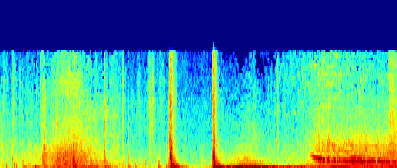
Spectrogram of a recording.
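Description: A car in the Mafia Definitive Edition video game pulls away with a loud engine rev and tire screech, joined by sharp gunshot-like cracks and a rising motor roar.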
